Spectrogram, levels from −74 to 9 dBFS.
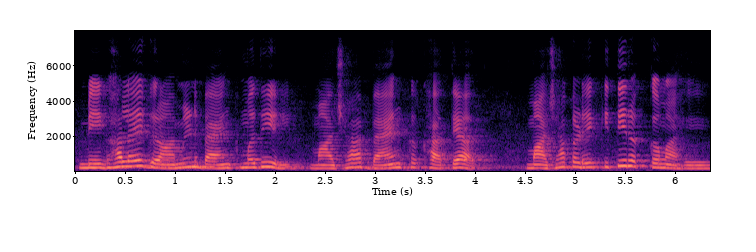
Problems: constant background noise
